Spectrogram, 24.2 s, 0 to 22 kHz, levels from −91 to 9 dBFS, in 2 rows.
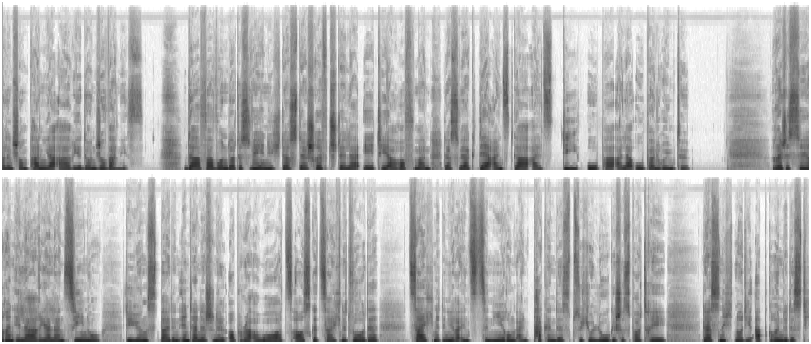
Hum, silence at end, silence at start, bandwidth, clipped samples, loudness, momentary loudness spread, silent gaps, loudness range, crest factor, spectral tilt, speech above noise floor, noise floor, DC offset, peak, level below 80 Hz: none; 0 s; 0 s; over 20 kHz; under 0.1%; -16 LUFS; 8 LU; none; 2 LU; 16 dB; -5 dB/octave; 43 dB; -59 dBFS; under 0.1%; 0 dBFS; -78 dBFS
